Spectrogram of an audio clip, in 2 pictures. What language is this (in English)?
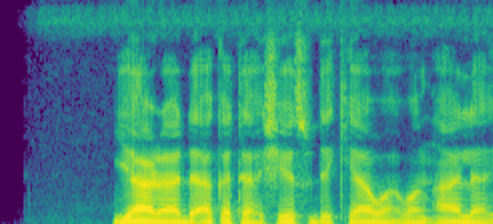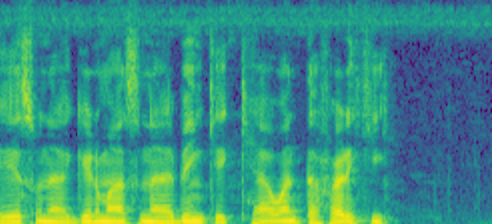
Hausa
